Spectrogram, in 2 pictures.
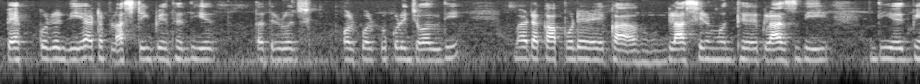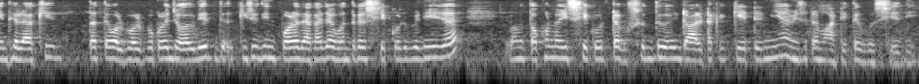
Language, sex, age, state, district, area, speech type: Bengali, female, 60+, West Bengal, Howrah, urban, spontaneous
